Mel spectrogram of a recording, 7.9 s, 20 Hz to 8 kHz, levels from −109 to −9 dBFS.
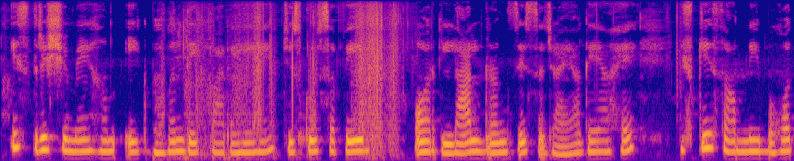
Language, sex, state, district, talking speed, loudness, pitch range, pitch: Hindi, female, Chhattisgarh, Bastar, 165 wpm, -32 LUFS, 185-210 Hz, 200 Hz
